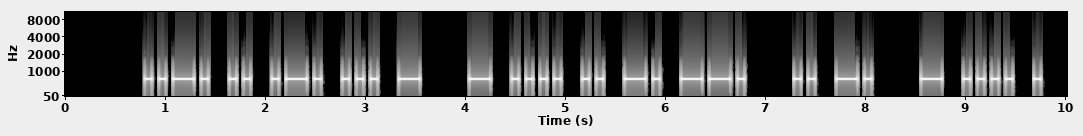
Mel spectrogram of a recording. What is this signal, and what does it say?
Morse code, heard as a keyed tone, about 17 wpm, 700 Hz. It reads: FIRST THING IN THE
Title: Sets of 5 Words Encore2 17wpm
